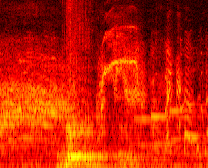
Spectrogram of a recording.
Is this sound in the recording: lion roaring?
yes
